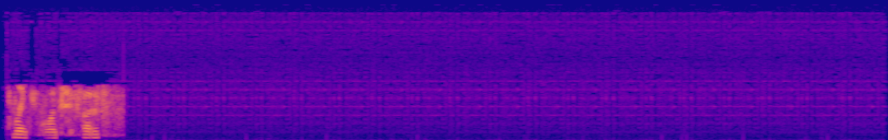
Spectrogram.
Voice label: South Scottsdale Sheriff, scanner audio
